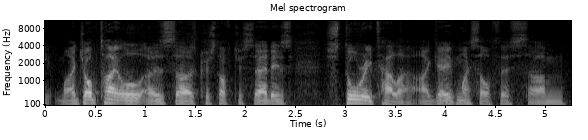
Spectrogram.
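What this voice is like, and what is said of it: British accent. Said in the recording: “my accent, I'm not from Belgium. I originally from the UK.”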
